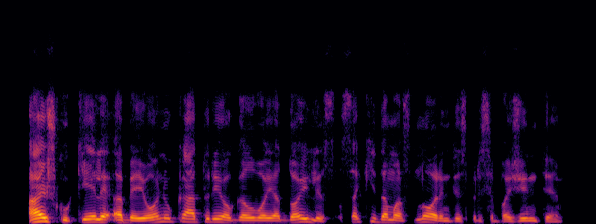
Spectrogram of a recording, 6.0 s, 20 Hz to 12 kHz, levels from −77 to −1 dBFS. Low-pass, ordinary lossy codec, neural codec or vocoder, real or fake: 7.2 kHz; Opus, 24 kbps; none; real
